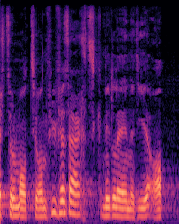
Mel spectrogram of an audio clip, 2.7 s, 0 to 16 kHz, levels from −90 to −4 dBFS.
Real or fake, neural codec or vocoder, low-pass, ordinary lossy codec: fake; vocoder, 44.1 kHz, 128 mel bands every 256 samples, BigVGAN v2; 14.4 kHz; AAC, 48 kbps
